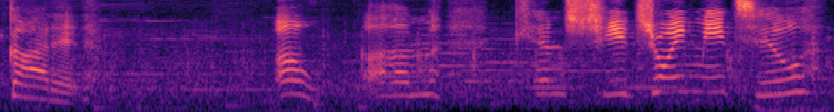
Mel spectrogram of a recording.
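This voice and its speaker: A woman voicing a bubbly, cheerful teenage girl adventurer in a video game, perky, casual and expressive. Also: extremely high pitch, takes it slowly, exaggerated voice. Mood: nervous, willing. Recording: game music behind the voice. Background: background music.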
